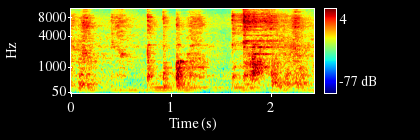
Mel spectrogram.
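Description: Spices are stirred and fried in a pan for a thor and pea dal with prawns. A metal spoon clinks and scrapes against the pan in several separate strokes over a faint sizzle.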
